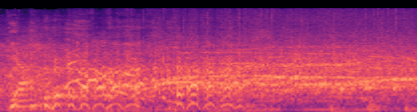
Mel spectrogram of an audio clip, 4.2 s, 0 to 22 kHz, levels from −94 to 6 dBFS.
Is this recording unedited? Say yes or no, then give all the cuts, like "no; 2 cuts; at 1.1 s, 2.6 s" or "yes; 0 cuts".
yes; 0 cuts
